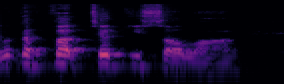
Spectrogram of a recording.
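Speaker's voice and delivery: play-acted annoyed, angry, pissed-off complaining tone. Retelling a movie scene where characters stand waiting: imitating an angry complaint. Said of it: "they're standing there all pissed off".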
